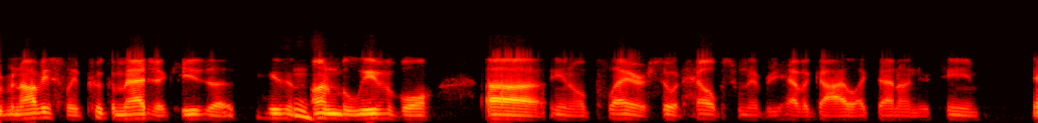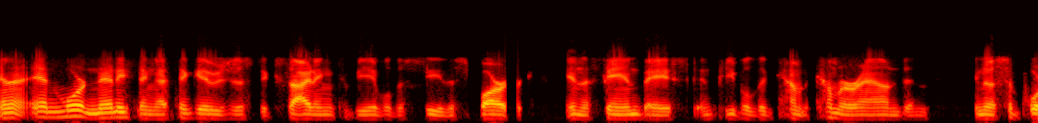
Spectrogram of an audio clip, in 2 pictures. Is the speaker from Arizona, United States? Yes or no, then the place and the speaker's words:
no; Nebraska, United States; I'm from Nebraska, so I kind of grew up, you know, seeing that as a Cornhusker fan growing up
